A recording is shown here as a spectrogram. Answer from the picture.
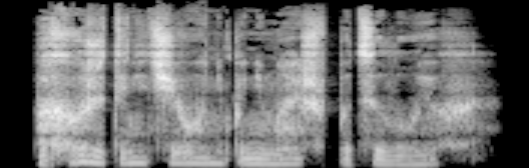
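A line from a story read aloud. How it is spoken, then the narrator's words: Sighing. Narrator (Russian): вздохнул он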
